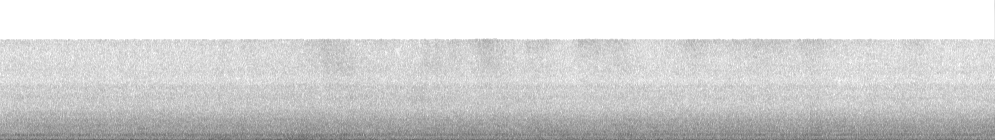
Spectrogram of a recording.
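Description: An MTR Tung Chung line K-train running between stations, heard from inside the passenger car: a steady, even rumble and rush of wheels on rails with motor noise.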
